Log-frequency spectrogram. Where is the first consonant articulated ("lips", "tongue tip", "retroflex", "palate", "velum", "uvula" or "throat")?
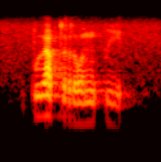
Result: lips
